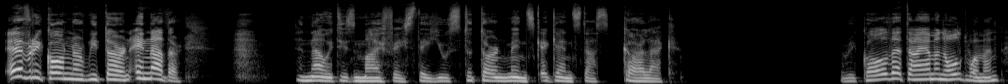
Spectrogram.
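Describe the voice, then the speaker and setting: A woman's voice: lowish voice, lively intonation, fairly bright tone, no echo. An actress playing a world-weary older female druid warrior in a video game, dry, wry and commanding. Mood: weary, sardonic. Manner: dry, wry, measured and grave.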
